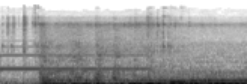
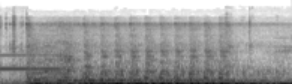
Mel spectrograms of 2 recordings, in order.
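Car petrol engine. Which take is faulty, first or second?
second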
